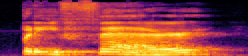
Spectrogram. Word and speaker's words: prefer: I prefer to sleep remember we say prefer pre Fair we never say better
